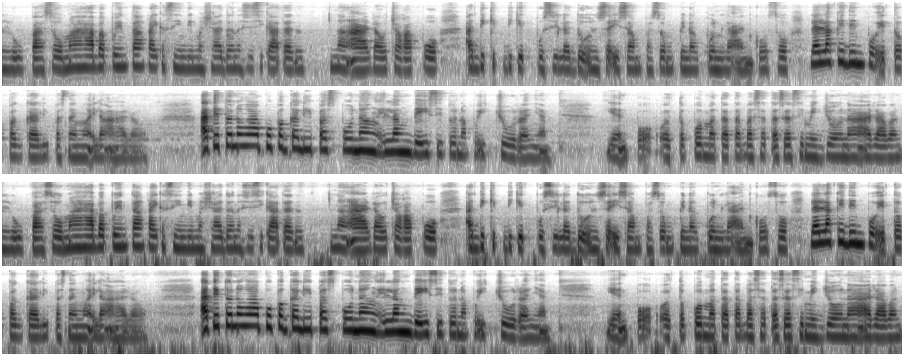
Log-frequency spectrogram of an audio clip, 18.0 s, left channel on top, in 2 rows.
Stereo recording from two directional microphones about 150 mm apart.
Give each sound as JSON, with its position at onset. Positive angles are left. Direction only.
{"t": 0.0, "sound": "a woman's voice", "side_deg": -30}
